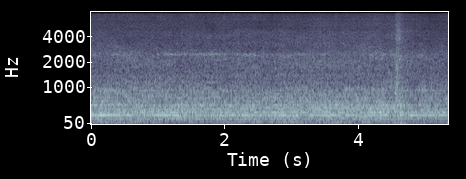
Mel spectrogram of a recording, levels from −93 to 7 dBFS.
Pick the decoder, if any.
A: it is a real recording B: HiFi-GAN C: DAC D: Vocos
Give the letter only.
C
